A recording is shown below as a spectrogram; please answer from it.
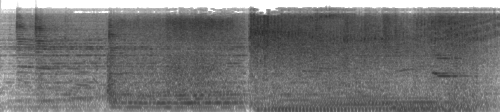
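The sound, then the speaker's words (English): A car drives away from an embassy, its engine loud and steady throughout, swelling sharply at about one second and again with a deeper rumble at two and a half seconds, with no voices. “The car leaves the embassy.”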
